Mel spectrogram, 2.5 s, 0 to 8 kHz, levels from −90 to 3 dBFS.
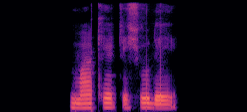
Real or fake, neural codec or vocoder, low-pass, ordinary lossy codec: fake; autoencoder, 48 kHz, 128 numbers a frame, DAC-VAE, trained on Japanese speech; 7.2 kHz; AAC, 48 kbps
